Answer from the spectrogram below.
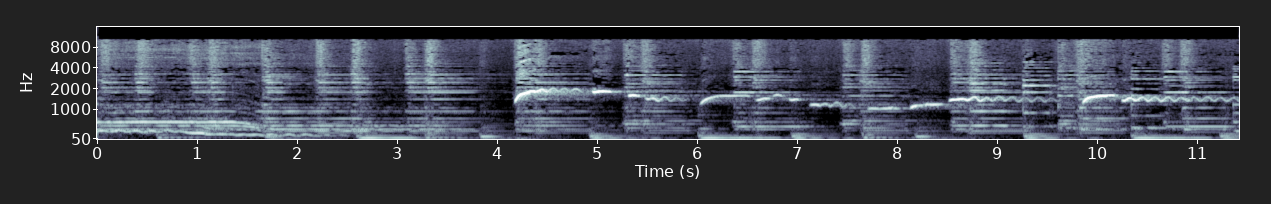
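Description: A bright, clear whistled melody rises and glides over a steady, bouncy musical accompaniment, the tune carrying up front with sliding notes and a lilting rhythm, with no talking.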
